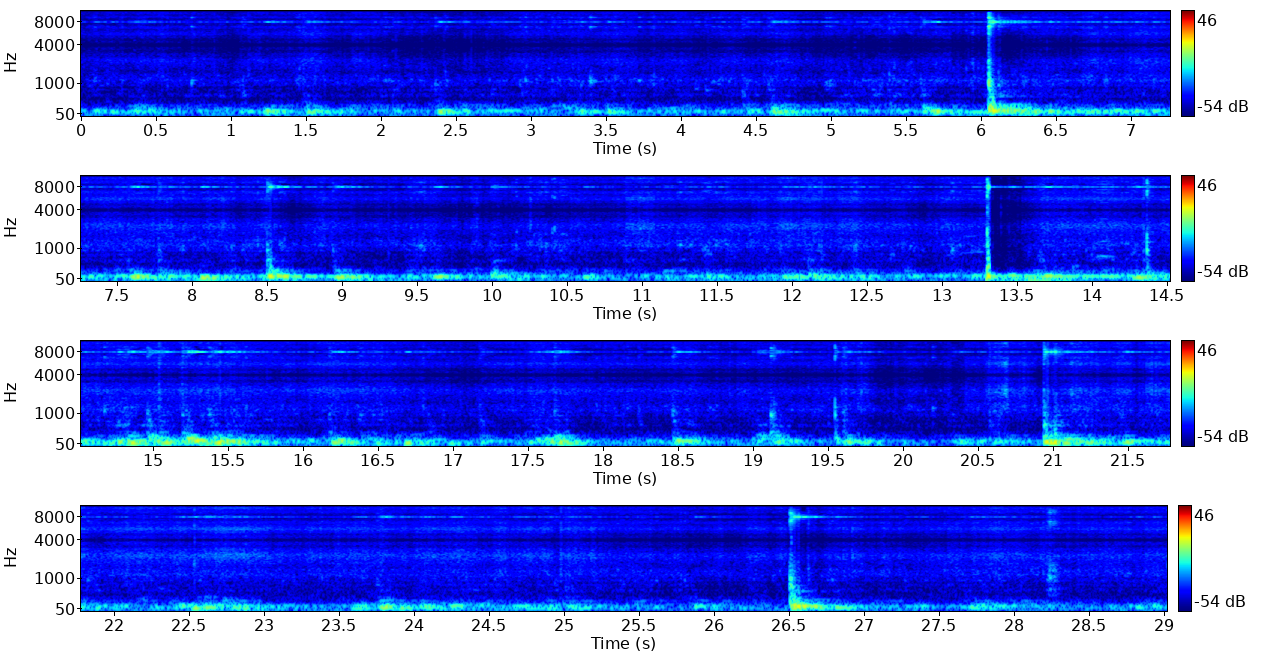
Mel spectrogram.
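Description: Wind buffeting the microphone of a camera mounted on a moving outrigger canoe, a low rumble that rises and falls, over the wash of water along the hull. A few sharp knocks sound at intervals.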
